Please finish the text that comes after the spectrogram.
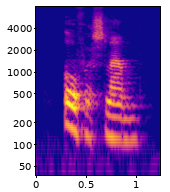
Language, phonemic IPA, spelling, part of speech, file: Dutch, /ˈoːvərˌslaːn/, overslaan, verb, Nl-overslaan.ogg
- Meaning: 1. to reduce the frequency of 2. to skip, to omit from a sequence 3. to arc (electrical discharge) 4. to jump species 5. to transfer (cargo)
